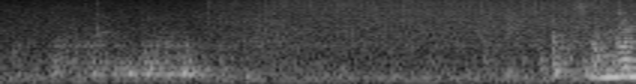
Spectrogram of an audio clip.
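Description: Bacon grease heating in a skillet gives a soft, intermittent sizzle and hiss, faint crackles rising and fading, growing louder and brighter near the end as the fat gets hot.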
